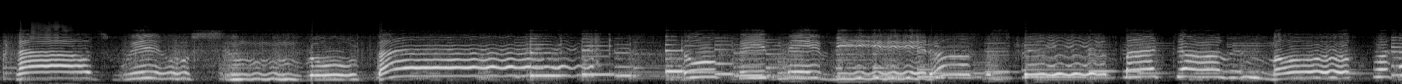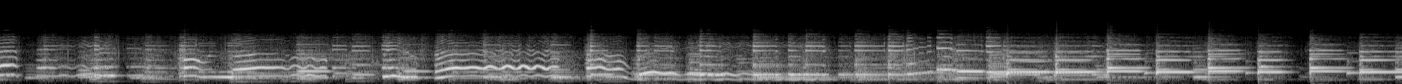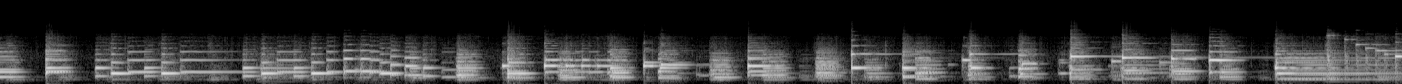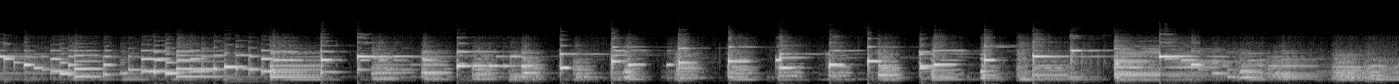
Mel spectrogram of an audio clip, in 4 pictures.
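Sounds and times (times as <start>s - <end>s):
phonograph record playing piano music: 0.0s - 56.0s.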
